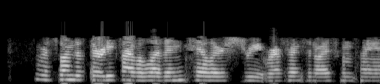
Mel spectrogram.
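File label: Police Patrol Dispatch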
